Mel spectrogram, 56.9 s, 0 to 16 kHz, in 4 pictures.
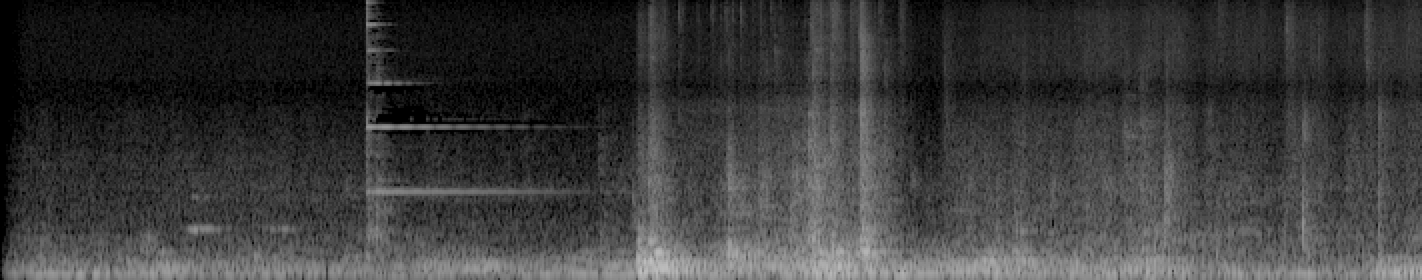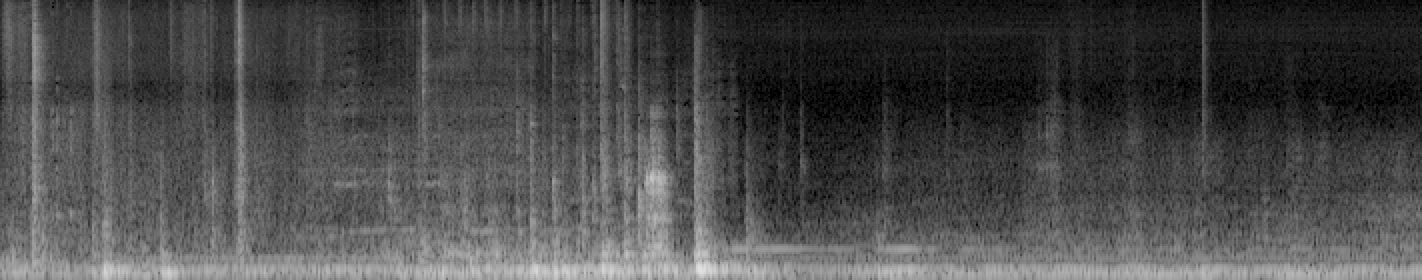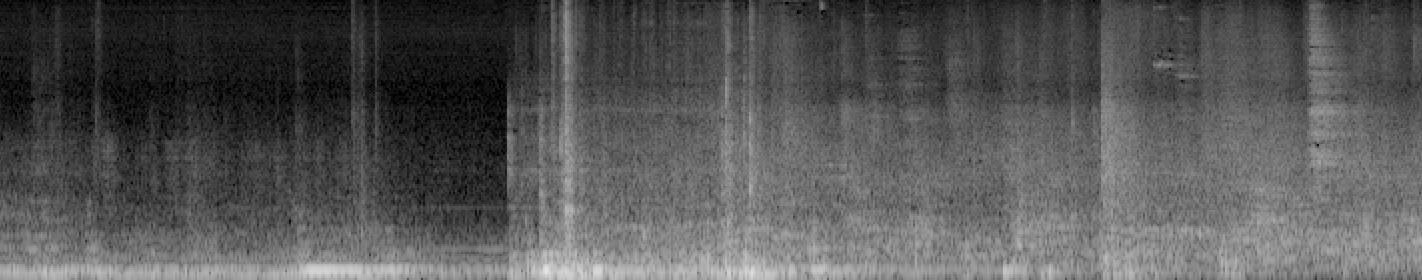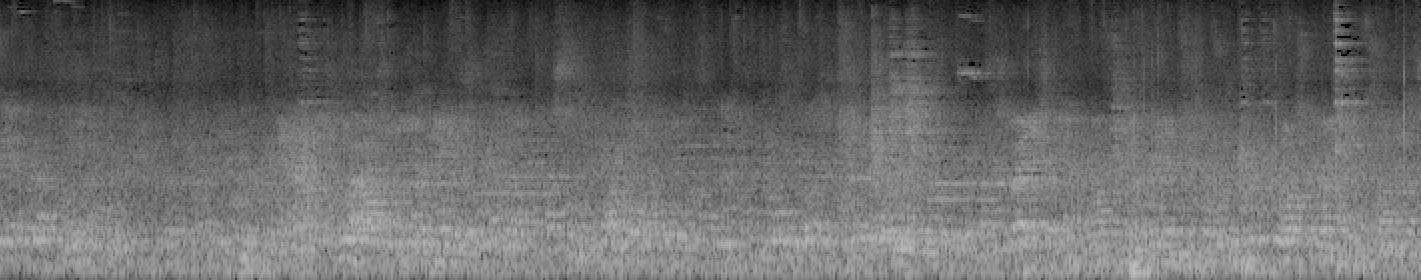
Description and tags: minsk hotel liftzurestaurant
I am taking the lift from the 6th floor to the 2end floor, where the restaurant takes place. heading for breakfast.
